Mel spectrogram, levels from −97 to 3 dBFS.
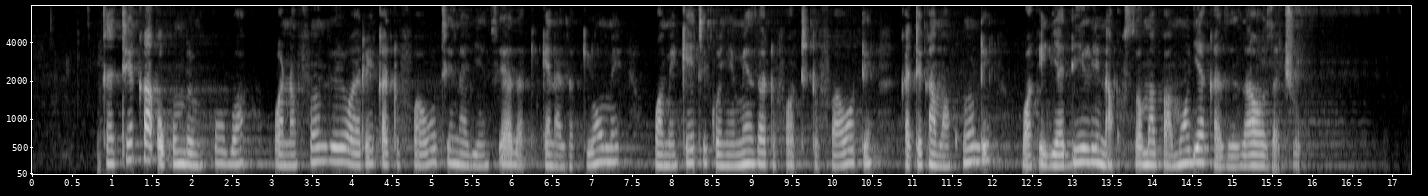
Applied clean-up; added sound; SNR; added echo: none; none; none; reverberation time 2.0 s.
